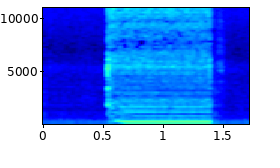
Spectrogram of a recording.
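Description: A repaired Mercedes central locking pump runs in vacuum mode to pull the trunk lid handle back in, a close, steady motor whine with a falling pitch that settles, about one second long over a faint hum.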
